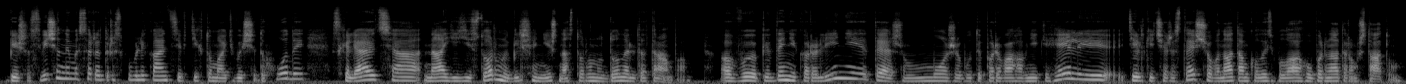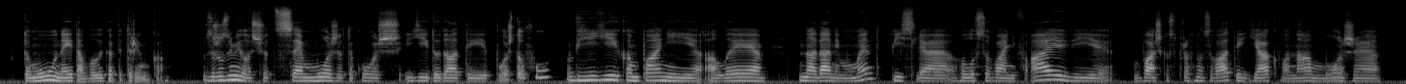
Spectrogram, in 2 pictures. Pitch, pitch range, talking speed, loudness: 160 Hz, 155-180 Hz, 145 wpm, -31 LUFS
